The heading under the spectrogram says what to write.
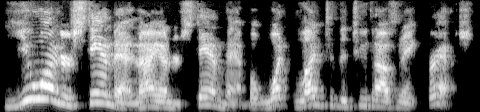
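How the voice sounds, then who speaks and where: A man's voice: fairly high pitch, sing-song, moderate pace, muffled recording. A man in casual conversation who pushes back skeptically and raises cautionary points, with some swearing. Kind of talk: casual podcast chat.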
